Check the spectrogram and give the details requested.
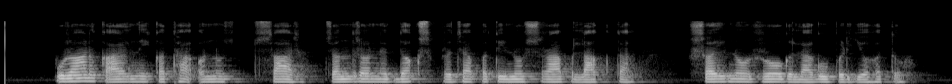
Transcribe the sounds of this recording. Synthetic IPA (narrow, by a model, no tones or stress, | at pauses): pʊɾaɳ̃ka̰lnikət̪ʰaʔənusaɾt͡ʃənd̪ɾəned̪əkʃpɾəd͡ʒapət̪inoʃɾaplaɡt̪a | ʃəjnoɾoɡlaɡupəɽjoɦət̪o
